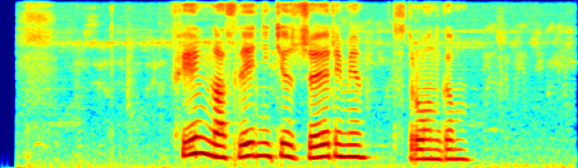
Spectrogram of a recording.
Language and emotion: Russian, neutral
